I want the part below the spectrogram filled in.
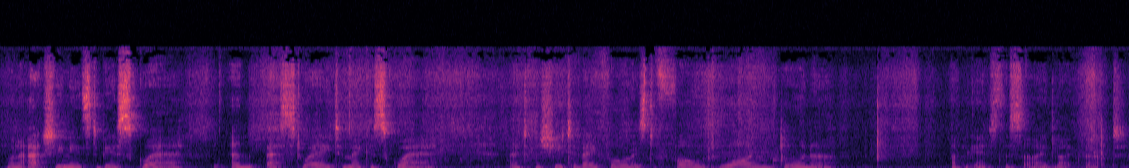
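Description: Woman, meditation leader: soft, unhurried, slightly gravelly voice, level delivery, faint background noise. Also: medium pitch, little pitch movement. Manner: soft, gentle, many fillers; often drops to a near whisper. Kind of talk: guided craft meditation. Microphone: computer or phone camera.

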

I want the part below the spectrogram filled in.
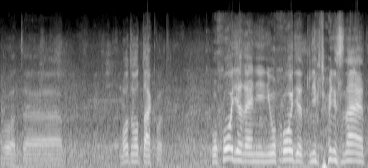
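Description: A man's voice: high voice, a little slow. A man interviewing exhibitors at a trade expo, chatting casually and joking, with hesitant fillers. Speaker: video blogger at a trade expo. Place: crowded indoor expo hall. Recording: loud crowd noise behind.

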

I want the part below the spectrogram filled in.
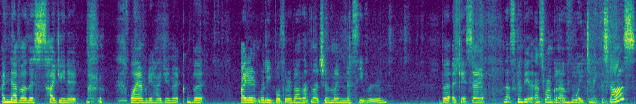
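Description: A young woman with a medium-pitched voice rambles and giggles to herself while working on a pastel drawing for her art vlog. There's slight background noise behind her chatty narration.

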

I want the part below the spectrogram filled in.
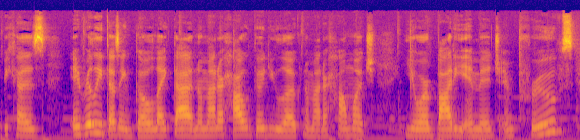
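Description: A woman in her twenties, a fitness vlogger, talking in an earnest, relaxed way with plenty of "like" fillers. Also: mid-range voice. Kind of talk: casual advice vlog. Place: bedroom, home studio and parked car.

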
